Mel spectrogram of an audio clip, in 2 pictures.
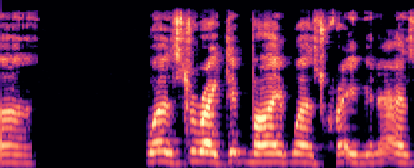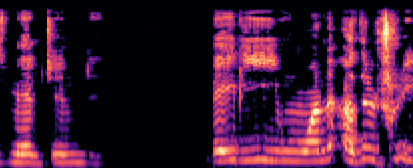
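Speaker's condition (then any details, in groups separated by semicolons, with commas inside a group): Cerebral palsy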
